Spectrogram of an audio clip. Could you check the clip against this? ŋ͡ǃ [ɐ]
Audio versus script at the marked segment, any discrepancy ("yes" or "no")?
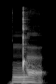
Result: no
